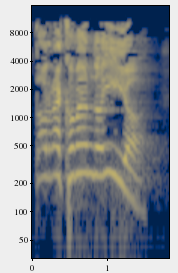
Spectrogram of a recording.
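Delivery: booming heavenly father vouching for his son; the Father's booming voice. Acted. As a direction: proclaim your son to the world. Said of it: "disse il padre".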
